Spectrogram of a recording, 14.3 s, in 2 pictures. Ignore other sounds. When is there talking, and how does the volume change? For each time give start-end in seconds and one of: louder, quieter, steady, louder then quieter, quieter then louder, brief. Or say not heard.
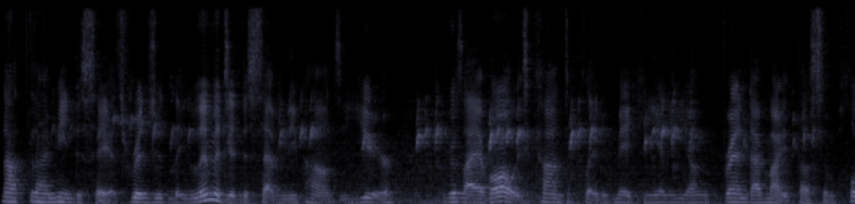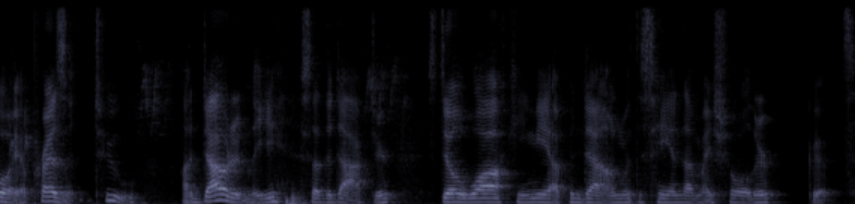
0.0-14.2 steady.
